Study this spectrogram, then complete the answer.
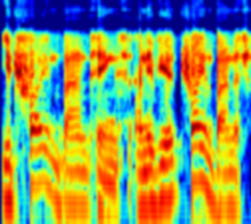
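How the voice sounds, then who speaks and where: Speaking at a fairly quick pace, a man with an Irish accent uses ordinary pitch variation. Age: 50s. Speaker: advocacy group spokesperson. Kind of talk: radio interview.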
